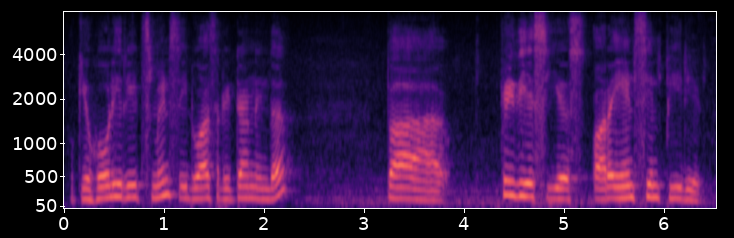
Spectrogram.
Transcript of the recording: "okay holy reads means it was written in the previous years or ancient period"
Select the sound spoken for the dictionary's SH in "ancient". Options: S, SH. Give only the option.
S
